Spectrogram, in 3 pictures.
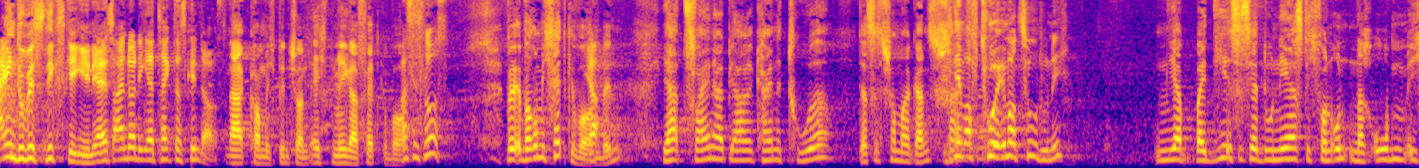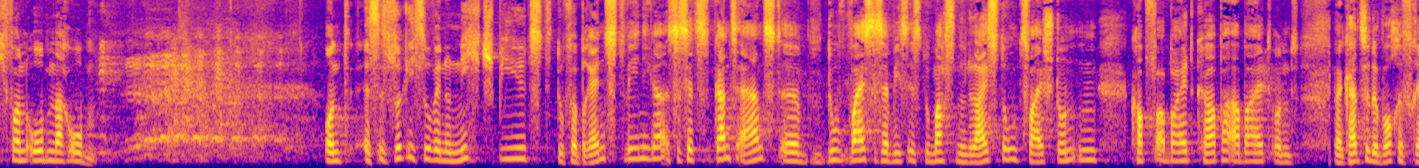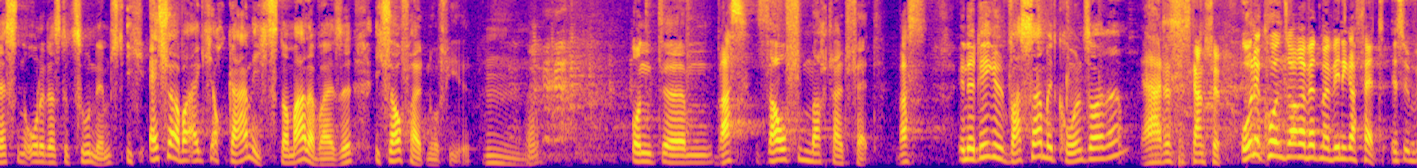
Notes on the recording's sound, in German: Live im Tipi. Vor Publikum im Tipi am Kanzleramt. Dabei spielt die glühende Hitze im Zelt eine Rolle.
